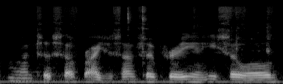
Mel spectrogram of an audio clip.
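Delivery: high mocking whine of a pretty critic. Mimicking viewers who call him old, a mocking high voice. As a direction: sneer it in a prissy high voice. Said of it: "That's what they're saying".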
